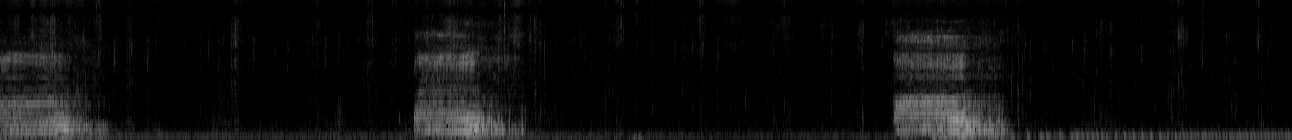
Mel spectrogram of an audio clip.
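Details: Cow mooing to call its extended family: three loud, rough moos about a second long, arriving every four to five seconds, each falling slightly in pitch, with a steady low hum underneath.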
